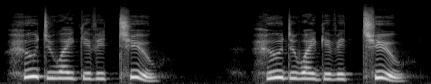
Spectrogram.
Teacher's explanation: I'm stressing on to. So this is like a strong form.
